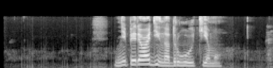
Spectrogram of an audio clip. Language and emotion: Russian, angry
